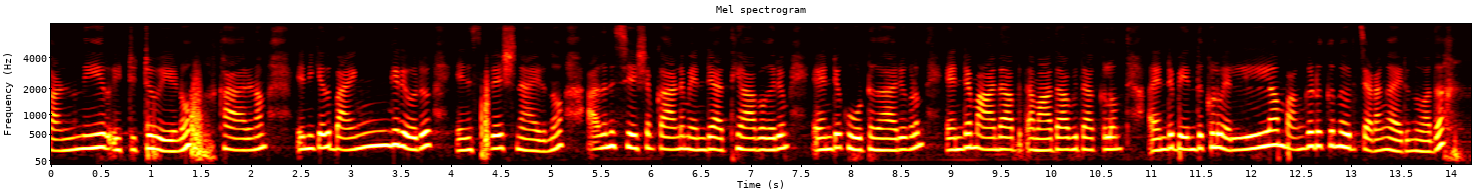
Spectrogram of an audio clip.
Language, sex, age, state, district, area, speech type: Malayalam, female, 30-45, Kerala, Thiruvananthapuram, rural, spontaneous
